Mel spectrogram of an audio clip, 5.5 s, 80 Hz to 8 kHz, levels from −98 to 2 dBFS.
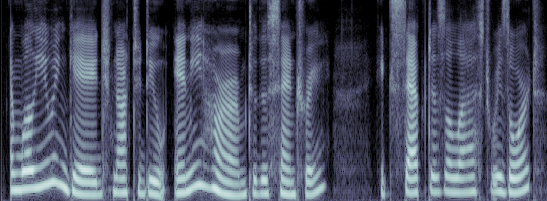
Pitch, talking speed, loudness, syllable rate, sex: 225 Hz, 185 wpm, -18 LUFS, 4.9 syllables/s, female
